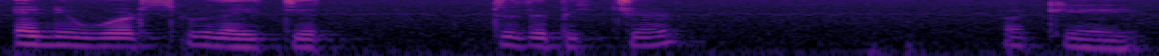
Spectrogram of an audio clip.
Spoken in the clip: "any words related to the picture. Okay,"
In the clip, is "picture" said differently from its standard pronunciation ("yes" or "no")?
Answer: no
